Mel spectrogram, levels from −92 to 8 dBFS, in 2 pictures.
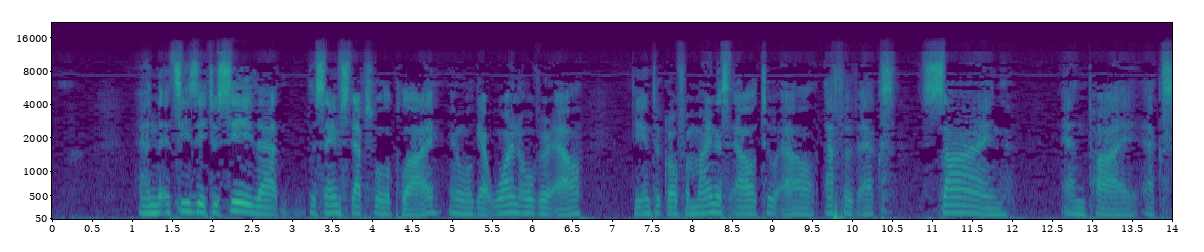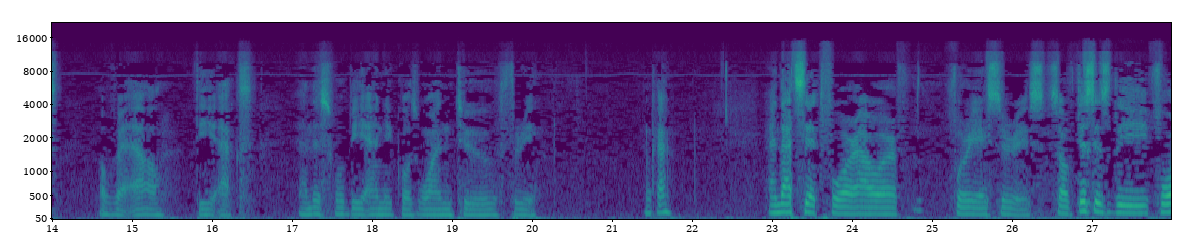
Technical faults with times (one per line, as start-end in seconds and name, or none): none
